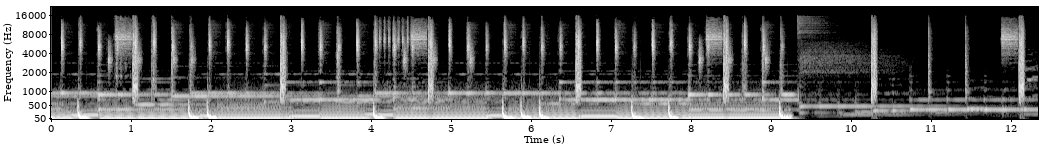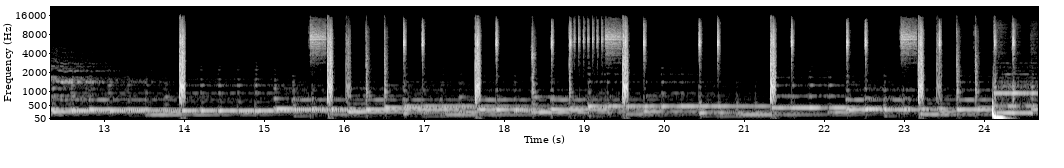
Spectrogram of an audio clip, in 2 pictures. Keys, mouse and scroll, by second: 0.2-1.7 scroll down 1, 2.3-3.0 scroll up 1, 3.0 click, 3.3-4.2 scroll up 1, 4.2 click, 4.7-5.1 scroll down 1, 5.1-5.7 scroll up 1, 5.7 click, 6.1 scroll down 1, 6.4 click, 9.1-10.3 scroll down 1, 10.8 click, 13.7-14.1 scroll down 1, 14.1 scroll up 1, 14.7 click, 15.8-16.3 scroll down 1, 16.3 click, 18.5 scroll, 18.5-18.9 scroll up 1, 18.9 click, 21.7-22.3 scroll down 1, 22.3-23.0 scroll up 1, 23.0 click.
